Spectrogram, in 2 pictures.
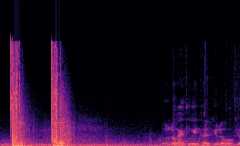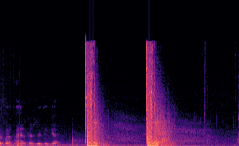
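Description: A rifle fires loud single shots that echo away.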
